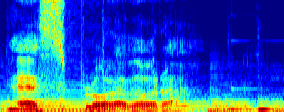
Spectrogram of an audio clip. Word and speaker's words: exploradora: Okay, I always have a hard time with the EX. Is it X or is it Exploradora? Exploradora.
